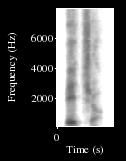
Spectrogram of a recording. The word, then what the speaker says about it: Bischoff: I think you pronounced his name incorrectly. His name is Eric Bischoff. Eric Bischoff.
